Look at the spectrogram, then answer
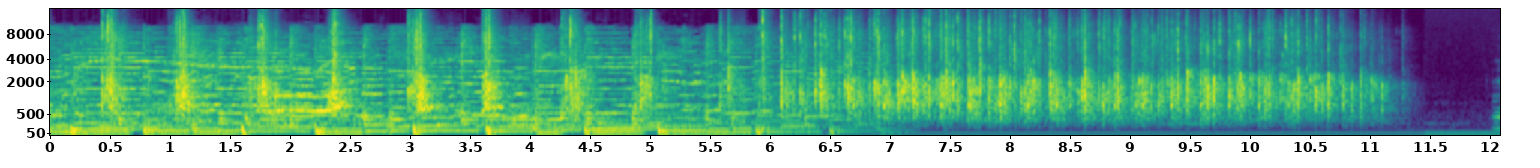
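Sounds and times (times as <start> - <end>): crowd applauding: 0.0 - 11.4.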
